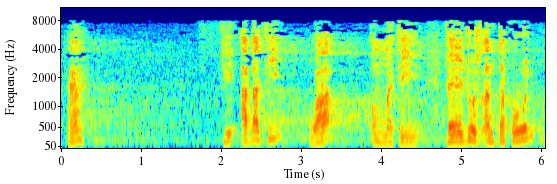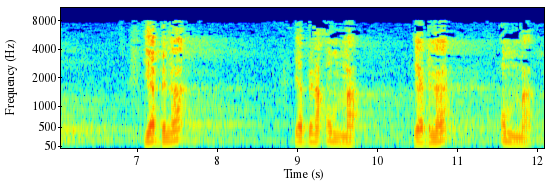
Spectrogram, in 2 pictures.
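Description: A man giving a grammar lesson. He explains slowly and keeps quizzing his students with questions. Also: sits high, darkish tone, slight background noise. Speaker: grammar teacher. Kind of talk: classroom lecture. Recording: muffled recording in a reverberant hall.

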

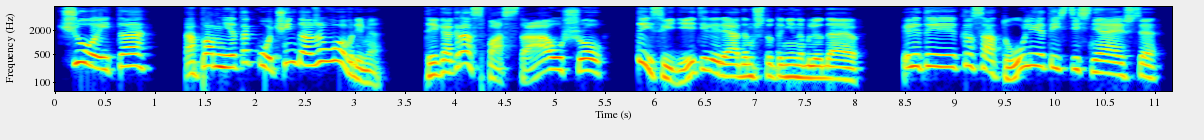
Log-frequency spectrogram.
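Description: A man's voice: on the high side, sing-song, normal speed. A man voicing a mocking, crude male police thug with a jeering manner in an audiobook. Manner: jeering, sneering, loud.

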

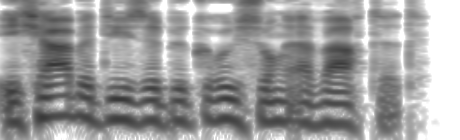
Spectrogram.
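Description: A man voicing a huge, bitter and menacing man-made creature in an audiobook, speaking in grave, measured pleas and threats. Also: medium pitch, fairly even intonation, creaky, no echo, studio quality. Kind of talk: audiobook reading.

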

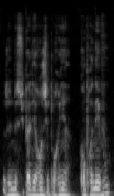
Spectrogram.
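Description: A man voicing a vain, imperious young countess in an audiobook, brisk and teasing. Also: mid-range voice, level tone, warm tone, breathy edge, natural voice.

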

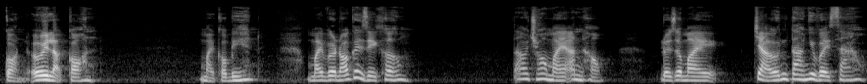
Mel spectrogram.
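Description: A woman's voice: mid-range voice, normal speed, long pauses, natural voice. A woman voicing an angry old village chief who scolds his son harshly through gritted teeth. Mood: furious. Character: stern furious old village chief father.

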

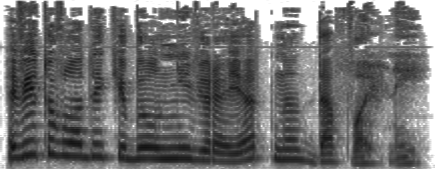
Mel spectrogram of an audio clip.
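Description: A woman reading a novel aloud as audiobook narrator, in an even, measured way. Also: on the high side.

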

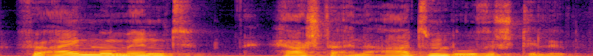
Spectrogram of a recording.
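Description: A man reading a children's audiobook aloud, calm and expressive. His voice is dark and mellow with a husky edge. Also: on the high side, normal speed. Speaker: audiobook narrator.

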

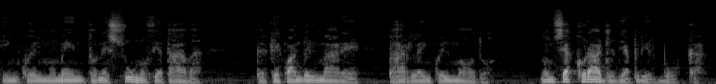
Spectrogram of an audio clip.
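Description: A man reading a classic novel aloud as an audiobook, in a dramatic, measured way. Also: low voice, steady tone, dark tone, faint music behind. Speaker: audiobook reader. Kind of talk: scripted narration of a classic novel.

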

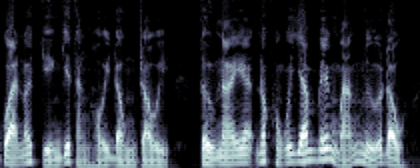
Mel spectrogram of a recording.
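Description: A man's voice: on the low side, expressive, brisk, a little mellow, no room sound, faint music behind. A man voicing a stern, protective elderly village landlord with a firm, commanding manner. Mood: reassuring.

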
